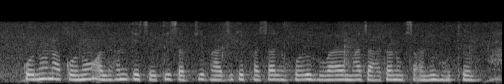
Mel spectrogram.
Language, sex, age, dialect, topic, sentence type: Chhattisgarhi, female, 18-24, Western/Budati/Khatahi, agriculture, statement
